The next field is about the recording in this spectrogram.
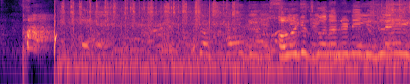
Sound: popping sound

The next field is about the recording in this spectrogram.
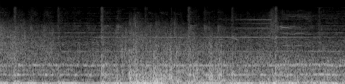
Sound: thundering

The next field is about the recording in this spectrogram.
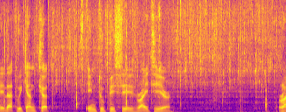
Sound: none

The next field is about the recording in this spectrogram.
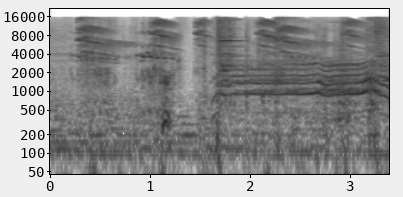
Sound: grunting

